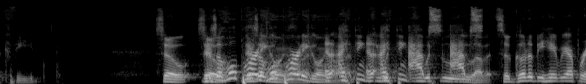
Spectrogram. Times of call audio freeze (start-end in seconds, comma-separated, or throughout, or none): 0.61-1.12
